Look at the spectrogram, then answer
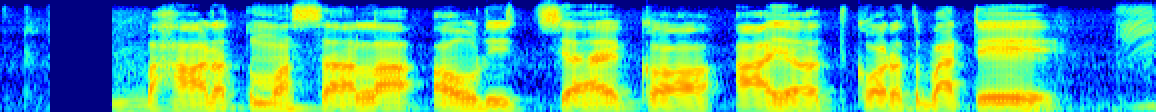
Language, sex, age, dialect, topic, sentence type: Bhojpuri, male, 60-100, Northern, banking, statement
